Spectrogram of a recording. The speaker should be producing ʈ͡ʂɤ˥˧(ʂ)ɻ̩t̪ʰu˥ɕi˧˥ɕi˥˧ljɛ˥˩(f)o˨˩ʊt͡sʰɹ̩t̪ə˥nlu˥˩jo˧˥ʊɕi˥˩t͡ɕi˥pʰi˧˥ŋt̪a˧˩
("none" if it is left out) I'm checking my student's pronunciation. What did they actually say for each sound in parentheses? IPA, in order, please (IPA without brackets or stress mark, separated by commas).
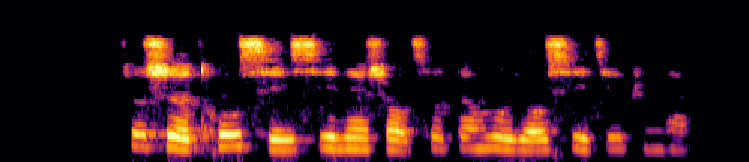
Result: ʂ, ʂ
